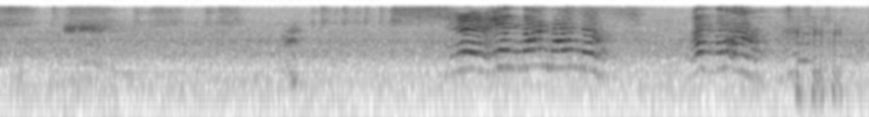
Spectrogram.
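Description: A toddler squealing with excitement: a run of quick high-pitched squeals about halfway through and a shorter run near the end, over a steady background hum.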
